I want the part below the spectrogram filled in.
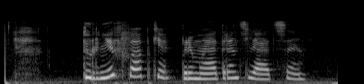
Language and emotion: Russian, positive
